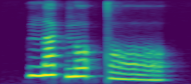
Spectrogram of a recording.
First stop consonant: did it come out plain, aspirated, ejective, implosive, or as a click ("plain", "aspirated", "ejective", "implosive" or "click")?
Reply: plain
